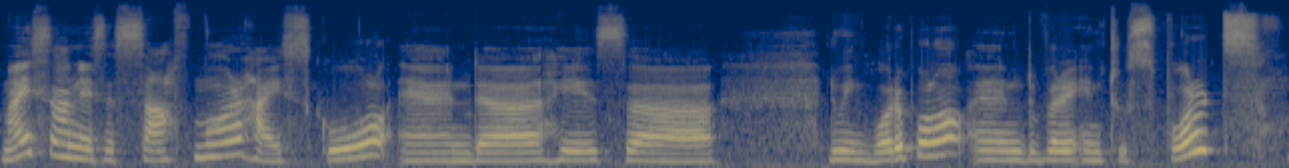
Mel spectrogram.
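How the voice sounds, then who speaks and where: Very slow, lively-intoned woman's voice with a Czech accent, fairly high in pitch, on a very clean recording over a silent background. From Czech Republic. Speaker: photographer. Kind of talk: interview.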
